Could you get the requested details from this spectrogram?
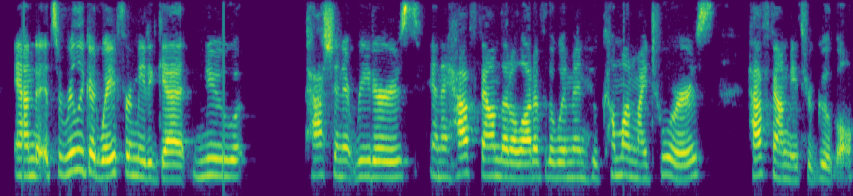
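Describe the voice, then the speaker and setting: Over a quiet background, a woman with a normal speaking voice and medium pitch talks at a moderate pace in a North American accent, her intonation fairly even. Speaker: travel blogger. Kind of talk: webinar presentation. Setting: online webinar with slides.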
